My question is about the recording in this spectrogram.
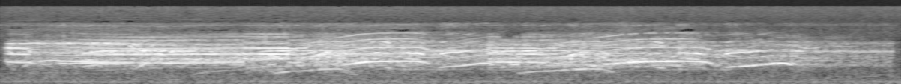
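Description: Soundtrack of an edited-in TikTok clip: a high voice or vocal music whose pitch swoops up and down in short arcs. It starts and cuts off abruptly.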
